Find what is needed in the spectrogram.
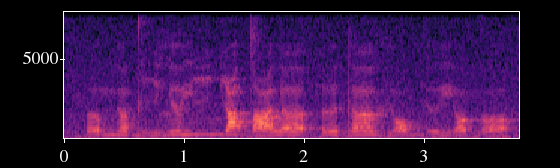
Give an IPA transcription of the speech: ə˩˥mʲʌ˥di˧˩˧ lʲə˥ji˥ʎi˥ tˤɜ˩˥lɜ˧˥˧hɘ˧˥˧ dɜ˥vʲɔ˩˥bʲɘ˧˩˧ jʌ˧˥˧ɡʌ˧˩˧

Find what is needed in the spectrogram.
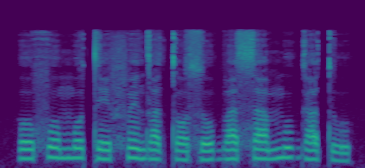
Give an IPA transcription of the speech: o˨fo˧mo˧ te˨ fɛ̃˧da˨ tɔ˨so˨˦ba˦˨ sa˧mu˦ɡa˧ tu˨

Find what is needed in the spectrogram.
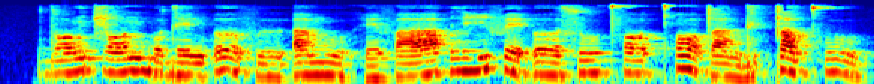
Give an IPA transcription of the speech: dɔː˧˥ŋt͡ɕɔː˧˥nbo˩˧ deː˩ŋʔɤː˥˨ fɯː˩ ʔa˧muː˧˩ he˩faː˧˥ | liː˧˥fe˧˩ʔɤː˧˩ suː˧t̪ʰɔː˧t̚ t̪ʰɔː˥˨t̪aː˧˩ndi˧˥p̚ t̪a˥˨wt̪ʰuː˥˨

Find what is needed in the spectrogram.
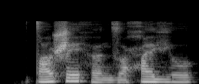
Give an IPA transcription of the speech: tˤy˨˦ʂe˦hœ˨nzʊ˨ ħɛ˦vʲʊ˦

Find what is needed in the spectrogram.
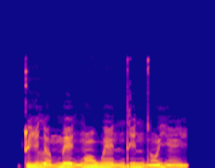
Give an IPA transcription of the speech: ʈi˥lə˩ me˥˩ŋõ˥ wẽ˥˩ ndi˥ndõ˩˥ jẽ˩i̯

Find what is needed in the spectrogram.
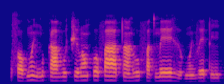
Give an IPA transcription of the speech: sɔ˨ɡʷĩ˦˨ ŋu˦ka˧vu˧ t͡ʃɨ˧lɔ̃˦ko˦faː˦ tã˧ ɣu˦fa˧tmeː˦ ɣɨ˨ɡʷĩ˨ ve˦ tĩ˧

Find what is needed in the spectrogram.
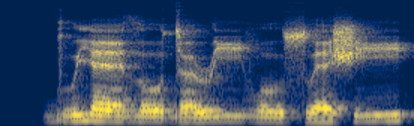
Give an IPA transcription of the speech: ɡujɛː ðodœɹiːβou̯ sʷɛʃiː

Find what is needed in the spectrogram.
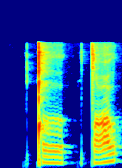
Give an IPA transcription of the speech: ǃɤ | tˤo

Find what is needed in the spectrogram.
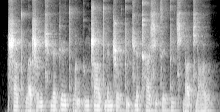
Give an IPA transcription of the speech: ʂɑ˧˥ʊ̯t̪ʰwä̰˨˩ʂɤ˧˥ŋ t͡ɕʰɥɛ˧˥ke˥˩ɪ̯ t̪ʰwɑ̰˨˩ŋkʊ˥˧ŋʈ͡ʂɑ˥˩ʊ̯t̪jɛ˥n ʂo˧˥ʊ̯t̪ḭ˨˩ t͡ɕɥɛ˥˩kʰä˧˥ɕḭ˨˩ t͡se˥˩ɪ̯ t̪i˧˥t͡ɕʰjɑ̰˨˩ʊ̯ t͡ɕjɑ˧˥ʊ̯

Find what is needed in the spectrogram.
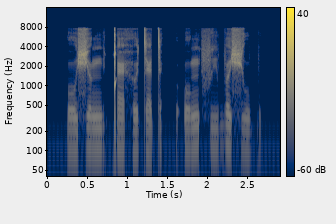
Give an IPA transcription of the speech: oɕœ ŋiǃæhɵtæt | ʔoŋ fibœ ɕup

